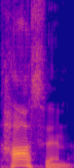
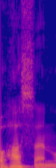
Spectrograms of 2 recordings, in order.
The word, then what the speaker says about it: Hasan: They'd be like, Hasan. I'm like, jeez. All right. No, Hasan. Like, and I realized the way vowels and consonants are pronounced in the English language, it makes certain names from the South Asian subcontinent very difficult to pronounce.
